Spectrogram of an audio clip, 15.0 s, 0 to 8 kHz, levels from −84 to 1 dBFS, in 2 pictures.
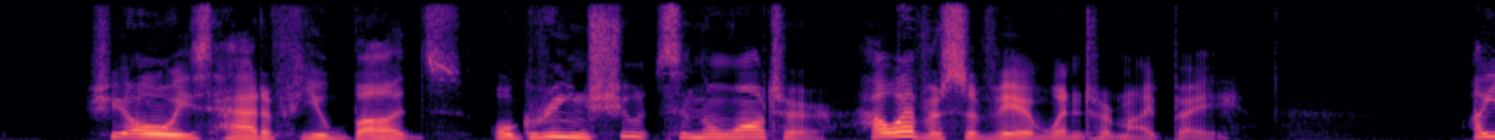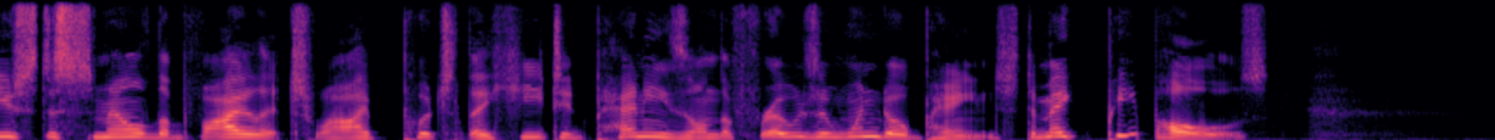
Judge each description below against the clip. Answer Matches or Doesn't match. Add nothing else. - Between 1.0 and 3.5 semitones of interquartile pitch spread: Doesn't match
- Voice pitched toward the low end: Doesn't match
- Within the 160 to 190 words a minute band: Doesn't match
